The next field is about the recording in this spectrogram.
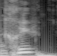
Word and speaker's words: Cru: Et donc c'est pour ça, donc on pourrait prononcer Jean Norton, mais ouais. Cru, par contre, à la française.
